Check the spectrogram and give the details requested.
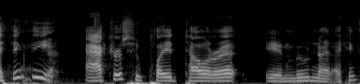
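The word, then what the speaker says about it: Taweret: How do you pronounce that name? Tawaret. Yeah. Tawaret.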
